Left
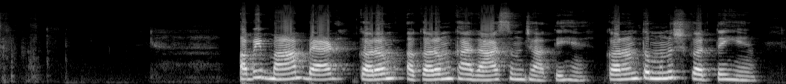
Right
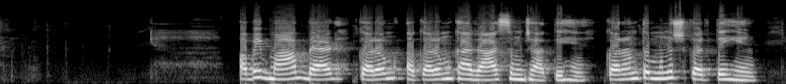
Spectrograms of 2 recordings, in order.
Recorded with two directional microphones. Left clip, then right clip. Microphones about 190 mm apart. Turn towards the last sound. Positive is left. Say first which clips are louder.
# right 7 dB
turn(degrees=-35)  # may be behind; listen again after turning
